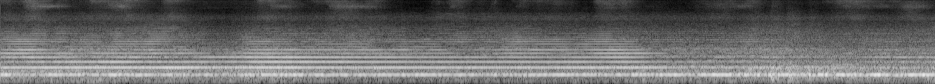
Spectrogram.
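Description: A passenger train running, with a loud, steady pitched tone held throughout over rumbling track noise.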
